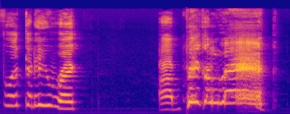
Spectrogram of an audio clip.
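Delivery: squeaky, very high helium voice. Pretend. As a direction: sound like you just inhaled helium. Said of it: "would sound if he was on helium".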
